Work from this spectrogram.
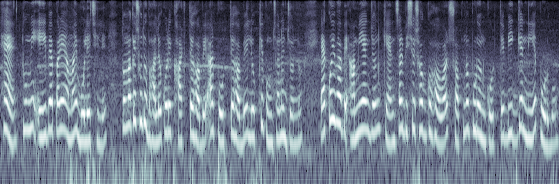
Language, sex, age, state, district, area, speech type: Bengali, female, 18-30, West Bengal, Kolkata, urban, read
